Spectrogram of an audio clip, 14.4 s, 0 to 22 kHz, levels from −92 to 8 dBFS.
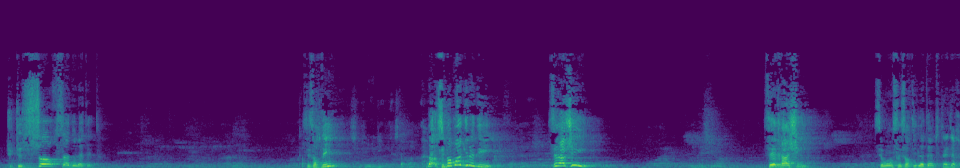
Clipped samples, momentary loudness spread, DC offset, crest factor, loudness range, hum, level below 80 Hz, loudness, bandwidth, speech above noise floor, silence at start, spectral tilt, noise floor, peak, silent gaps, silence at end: under 0.1%; 25 LU; under 0.1%; 20 dB; 7 LU; none; -64 dBFS; -21 LUFS; 15.5 kHz; 33 dB; 0.1 s; -4 dB/octave; -54 dBFS; -4 dBFS; none; 0 s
